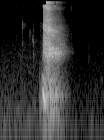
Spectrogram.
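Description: A quick sniff, then one sharp, hissing sneeze that ends abruptly. A single sneeze.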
